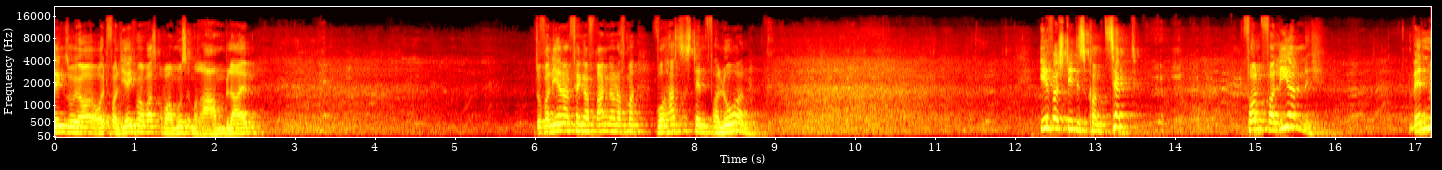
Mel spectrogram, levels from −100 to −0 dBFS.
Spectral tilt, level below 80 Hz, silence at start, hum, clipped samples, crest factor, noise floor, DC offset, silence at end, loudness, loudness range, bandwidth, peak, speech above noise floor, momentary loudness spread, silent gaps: -3.5 dB/octave; -66 dBFS; 0 s; none; under 0.1%; 20 dB; -47 dBFS; under 0.1%; 0 s; -19 LUFS; 12 LU; 16 kHz; -2 dBFS; 28 dB; 21 LU; none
